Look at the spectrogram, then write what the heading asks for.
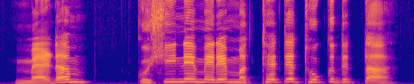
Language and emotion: Punjabi, disgusted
